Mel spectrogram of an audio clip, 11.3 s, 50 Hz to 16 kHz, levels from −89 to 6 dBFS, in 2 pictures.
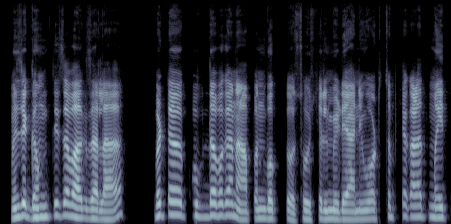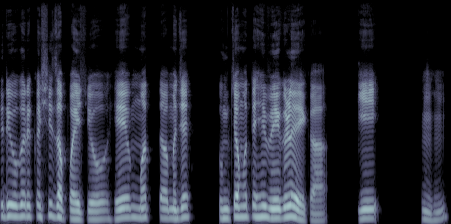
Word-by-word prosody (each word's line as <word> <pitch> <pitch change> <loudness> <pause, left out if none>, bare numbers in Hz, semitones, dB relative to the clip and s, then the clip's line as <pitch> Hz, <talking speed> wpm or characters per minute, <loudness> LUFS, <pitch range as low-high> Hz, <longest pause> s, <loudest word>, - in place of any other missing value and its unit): म्हणजे 170 +5 +5
गमतीचा 175 +4 +1
भाग 160 -3 +6
झाला. 135 -3 +3 0.5
बट 190 +2 +1
अ, 205 -1 +6
खूपदा 190 0 +1
बघा 195 +1 +2
ना 180 - +4
आपण 150 +4 -2
बघतो 145 -3 -3
सोशल 135 +2 -3
मीडिया 135 -1 +3
आणि 135 +1 0
WhatsAppच्या 165 +5 -6
काळात 175 0 +2
मैत्री 165 +3 0
वगैरे 180 0 -1
कशी 180 +2 -5
जपायची 135 -6 0
हो? 130 +1 -5
हे 155 +3 +2
मत 160 0 -7
म्हणजे 145 +2 -1
तुमच्या 165 -2 -5
मते 175 0 -3
हे 175 +1 0
वेगळं 155 +4 +4
आहे 145 -6 +4
का? 110 -1 -5 0.4
की 145 +2 +1 0.7
हं, 125 - -9
हं. 120 +2 -14
160 Hz, 175 wpm, -23 LUFS, 140-175 Hz, 0.7 s, भाग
